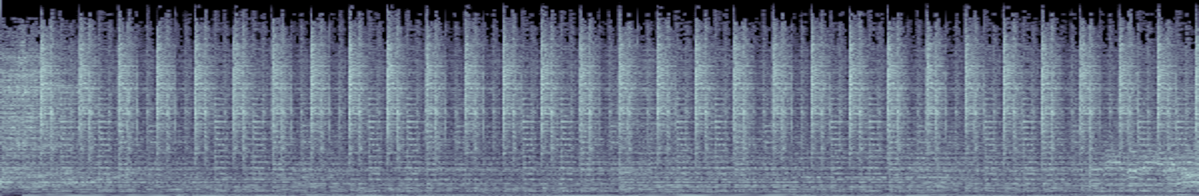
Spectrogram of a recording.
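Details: Loud electronic dance music with a heavy bass beat fills the recording, and no animal sounds are present.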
